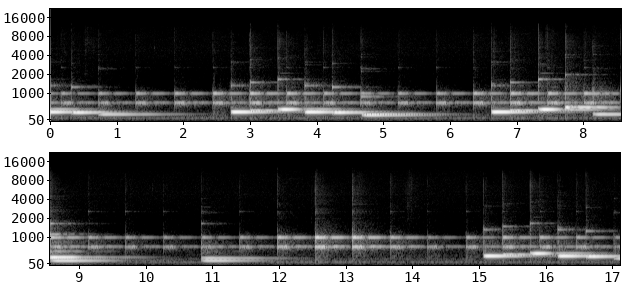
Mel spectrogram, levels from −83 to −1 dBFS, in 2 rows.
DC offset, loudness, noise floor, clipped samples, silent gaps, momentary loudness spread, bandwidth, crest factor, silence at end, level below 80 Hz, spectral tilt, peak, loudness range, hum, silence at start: under 0.1%; -15 LUFS; -41 dBFS; under 0.1%; none; 21 LU; 2.7 kHz; 14 dB; 0 s; -66 dBFS; -10.5 dB/octave; -2 dBFS; 12 LU; none; 0 s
